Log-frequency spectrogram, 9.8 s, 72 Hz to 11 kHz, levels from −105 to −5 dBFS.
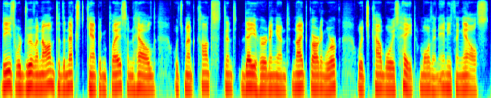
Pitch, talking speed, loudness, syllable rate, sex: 120 Hz, 165 wpm, -21 LUFS, 4.4 syllables/s, male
